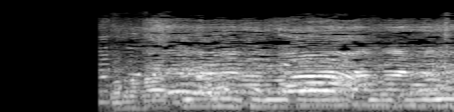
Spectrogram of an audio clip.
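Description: A crowd of people talking over one another, starting suddenly about half a second in.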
